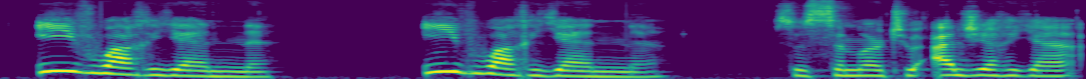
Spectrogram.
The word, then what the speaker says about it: Algérien: Adjective, we have Algérien and Algérienne. So this first one is Algérien, open, sort of nasally end sound, and Algérienne, closed end sound where you're actually pronouncing them.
